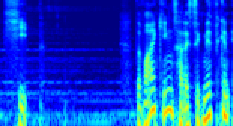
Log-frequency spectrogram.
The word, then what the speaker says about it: skip: Ship, as in a large boat, is spelled ship, whereas in Norwegian it's spelled skip and pronounced sheep.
